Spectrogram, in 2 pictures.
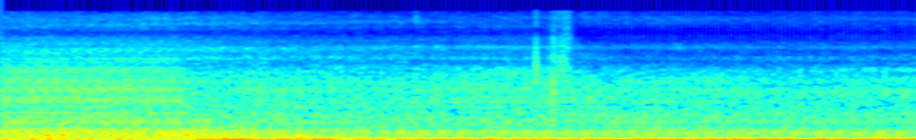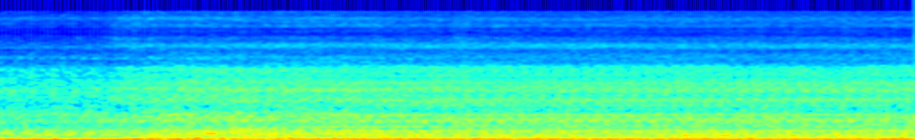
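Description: A diesel engine rumbles steadily close by.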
